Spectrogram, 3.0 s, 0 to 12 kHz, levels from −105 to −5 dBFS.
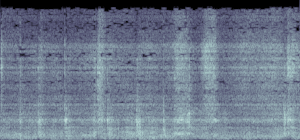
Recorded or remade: remade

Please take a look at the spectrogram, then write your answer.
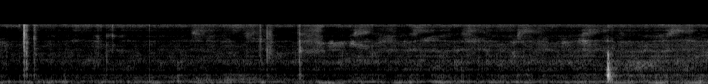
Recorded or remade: remade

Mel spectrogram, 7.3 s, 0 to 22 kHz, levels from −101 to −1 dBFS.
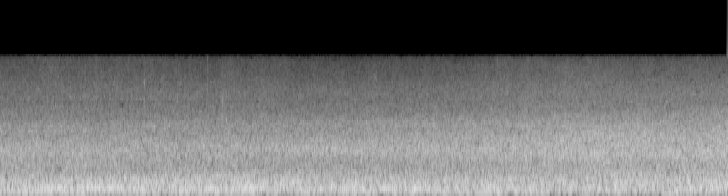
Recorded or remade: recorded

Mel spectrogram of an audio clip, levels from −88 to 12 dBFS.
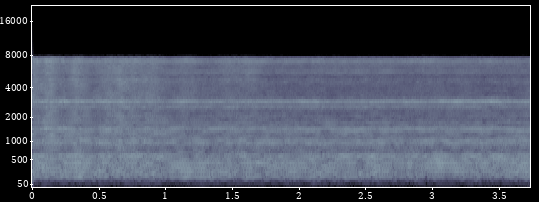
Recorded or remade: remade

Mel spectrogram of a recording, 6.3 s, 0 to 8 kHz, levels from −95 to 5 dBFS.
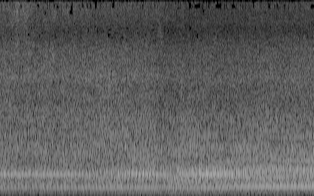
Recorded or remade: recorded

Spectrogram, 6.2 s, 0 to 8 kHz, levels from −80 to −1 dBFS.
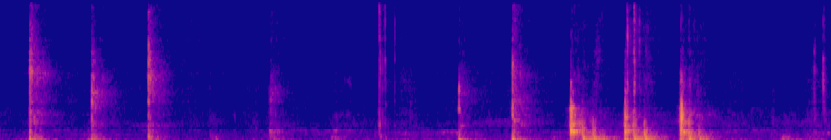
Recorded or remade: remade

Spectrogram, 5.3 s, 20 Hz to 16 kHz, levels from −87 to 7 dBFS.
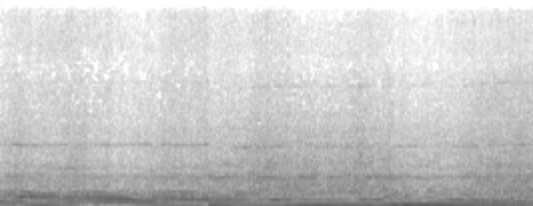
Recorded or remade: recorded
